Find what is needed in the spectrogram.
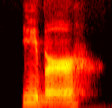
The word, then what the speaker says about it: Eber: He had a son, Eber, which is also often pronounced Heber.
